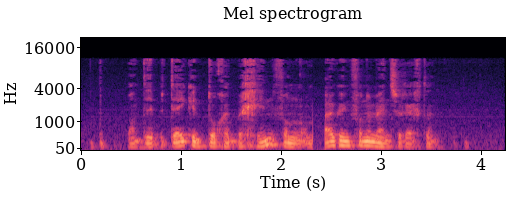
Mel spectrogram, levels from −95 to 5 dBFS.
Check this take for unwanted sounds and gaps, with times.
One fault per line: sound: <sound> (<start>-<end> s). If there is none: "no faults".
sound: dropout (2.3-2.5 s)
